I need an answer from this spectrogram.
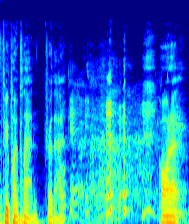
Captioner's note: group laughing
